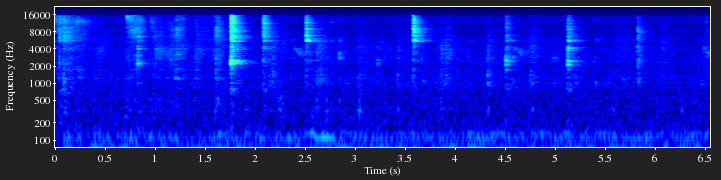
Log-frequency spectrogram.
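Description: Close-up eating sounds: irregular clicks and taps of chopsticks and a plastic spoon working in a glass bowl of noodles, with chewing. The strongest tap comes a little under two seconds in, all over a low steady hum.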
